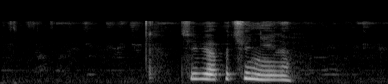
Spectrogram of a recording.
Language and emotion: Russian, neutral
